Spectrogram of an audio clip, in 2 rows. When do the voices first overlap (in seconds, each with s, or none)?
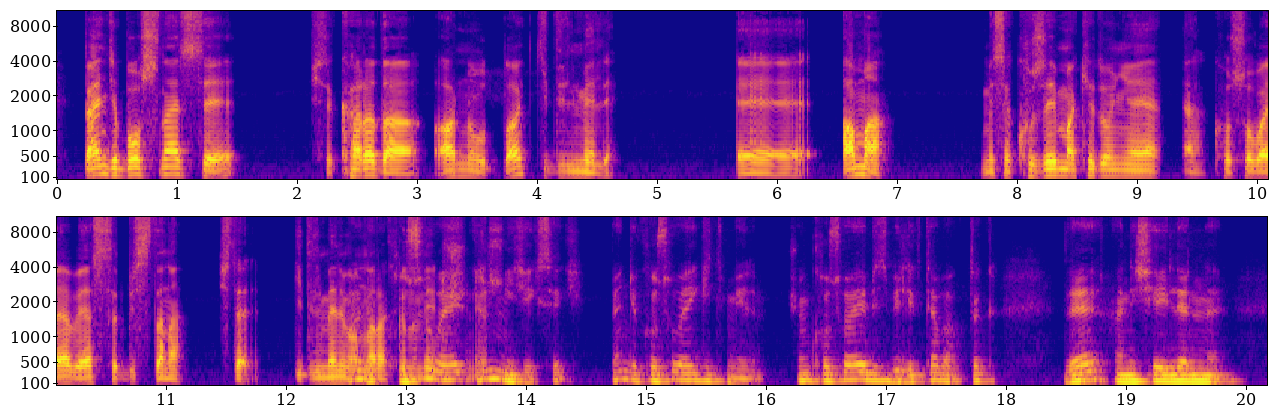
12.5 s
